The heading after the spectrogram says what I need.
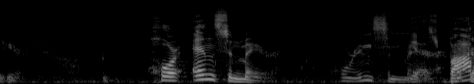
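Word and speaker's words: Hoernschemeyer: and I'm going to and I got the pronunciation here Hensen Mayer hor insen mayor yes Bob Hornen may I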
